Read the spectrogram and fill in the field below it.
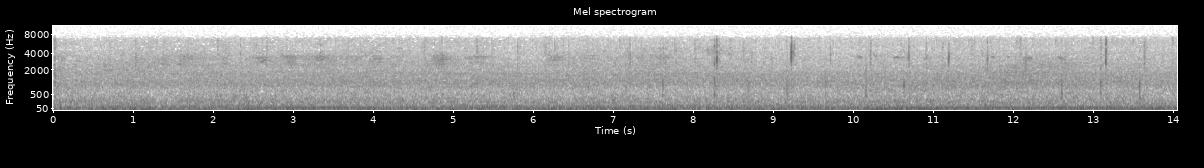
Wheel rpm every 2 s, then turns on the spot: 0, 0, 0, 0, 0, 0, 0.
none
